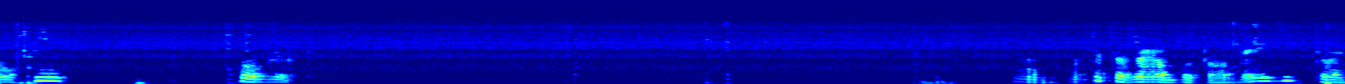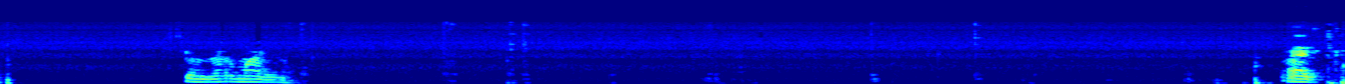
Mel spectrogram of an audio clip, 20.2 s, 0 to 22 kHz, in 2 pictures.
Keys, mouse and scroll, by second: 5.3 click, 9.2 click, 9.9 space, 12.3-13.3 middle drag, 13.3 scroll down 1, 13.9 click, 16.5 middle click.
